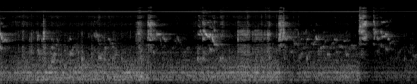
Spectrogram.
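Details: A group of parakeets chatter busily in short, sharp chirps and squeaks. The calls cluster into quick bursts, then stop abruptly near the end, leaving a steady background hiss.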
